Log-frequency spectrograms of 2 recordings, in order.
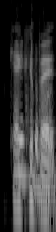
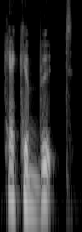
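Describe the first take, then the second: First: The second vowel is the standard "out" sound. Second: The second vowel is the Scottish "oo" sound.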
